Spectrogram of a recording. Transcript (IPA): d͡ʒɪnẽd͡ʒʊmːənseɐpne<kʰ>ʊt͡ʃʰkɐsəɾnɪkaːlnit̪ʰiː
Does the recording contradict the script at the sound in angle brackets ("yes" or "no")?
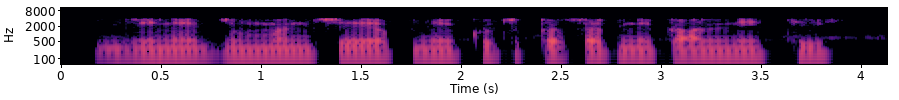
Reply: yes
